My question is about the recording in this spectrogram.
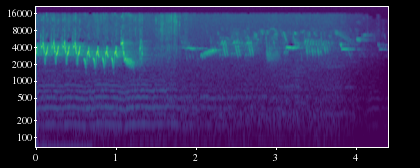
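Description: Birdsong: a fast, high trill of chirps that ends in a falling note about a second in, over a steady low buzz, followed by softer scattered chirps.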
